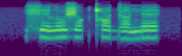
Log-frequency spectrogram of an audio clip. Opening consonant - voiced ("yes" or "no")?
no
